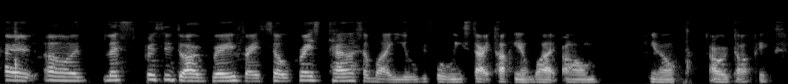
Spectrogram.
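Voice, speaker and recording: A man's voice: a little high, level tone, moderate pace, no room sound, lo-fi sound. A teenage young man hosting a casual podcast chat in an informal, eager way. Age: teens. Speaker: podcast host.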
